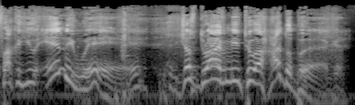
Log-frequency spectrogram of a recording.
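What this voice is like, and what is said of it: Put-on foreign accent. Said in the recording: “thank you for the offensive accent”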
